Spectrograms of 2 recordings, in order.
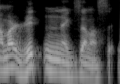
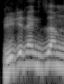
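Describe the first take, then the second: First: "রিটন" as rit-n, T swallowed; "রিটন" with no vowel after the stopped T; glottal stop T. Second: Said in the usual way. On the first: Shown as a demonstration. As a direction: catch breath in "রিটন" before a hummed n. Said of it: "আপনি বলার চেষ্টা করেন". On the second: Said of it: "রিটেন exam না বলে".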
